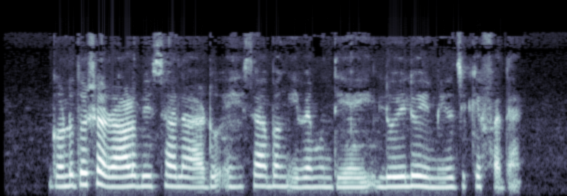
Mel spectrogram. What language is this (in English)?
Divehi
